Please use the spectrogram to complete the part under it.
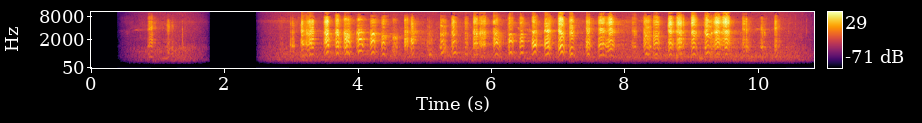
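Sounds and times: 
bird giving harsh hoarse rasping caws: 0:03.0 - 0:10.5.

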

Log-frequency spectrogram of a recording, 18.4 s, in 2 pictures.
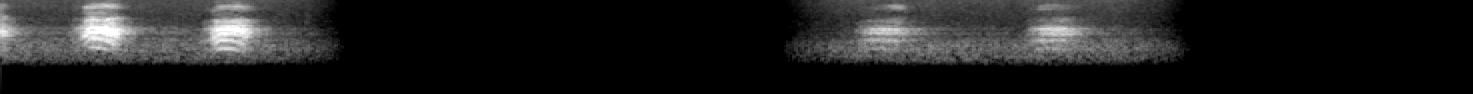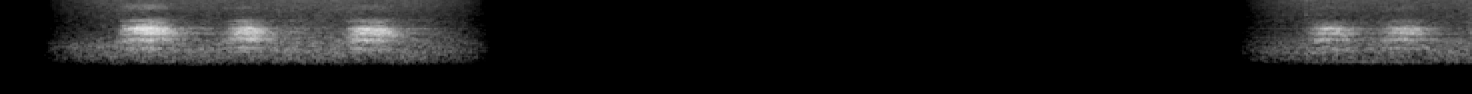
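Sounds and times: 
bird harsh calls: 0:00.0 - 0:01.7, 0:05.4 - 0:05.8, 0:06.4 - 0:06.8, 0:10.0 - 0:11.8, 0:17.4 - 0:18.2.

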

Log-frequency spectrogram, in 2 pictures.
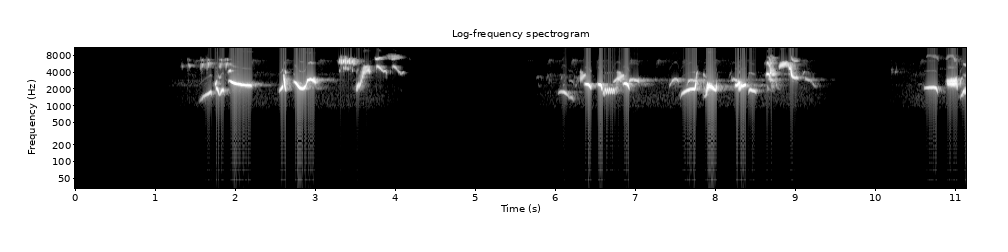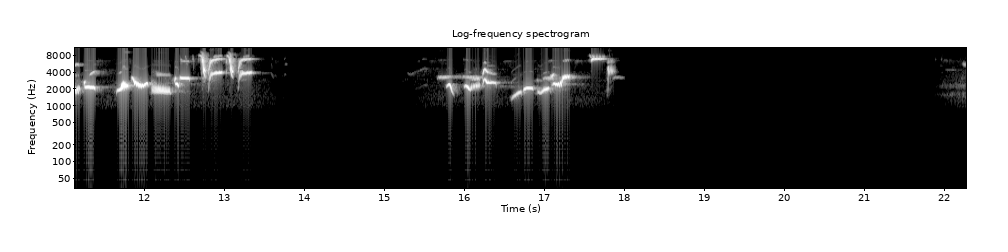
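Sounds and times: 
bird chirping: 0:01.3 - 0:04.2, 0:05.8 - 0:09.4, 0:10.2 - 0:13.8, 0:15.3 - 0:18.0.

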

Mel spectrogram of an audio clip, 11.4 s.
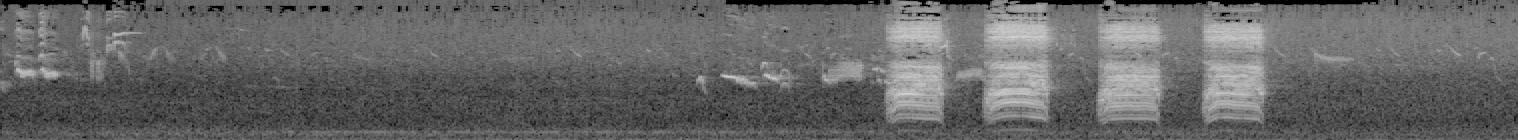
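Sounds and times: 
bird giving loud harsh crow-like caws: 0:06.3 - 0:09.6.

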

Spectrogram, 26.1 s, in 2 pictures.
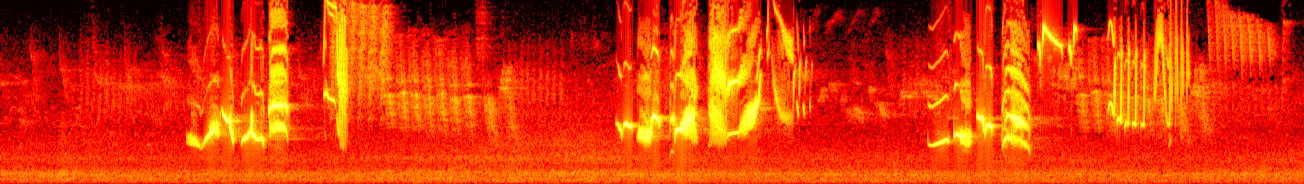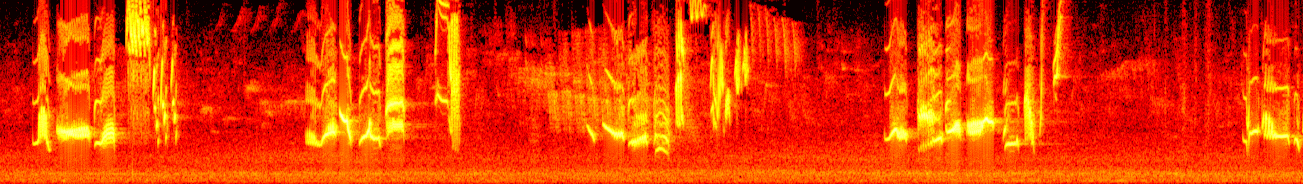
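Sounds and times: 
bird song of quick varied whistled notes with sharp chirps and buzzy elements: 0:00.0 - 0:26.0.

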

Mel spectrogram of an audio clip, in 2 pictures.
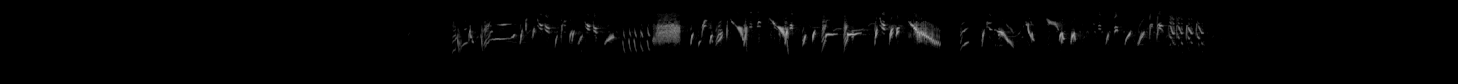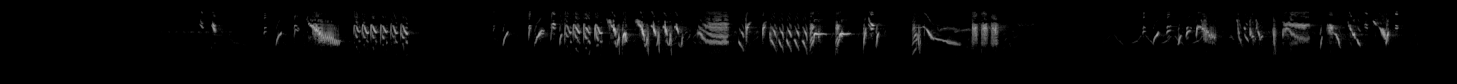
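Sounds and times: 
bird singing: 0:04.5 - 0:12.6, 0:16.2 - 0:18.8, 0:19.4 - 0:29.1.

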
